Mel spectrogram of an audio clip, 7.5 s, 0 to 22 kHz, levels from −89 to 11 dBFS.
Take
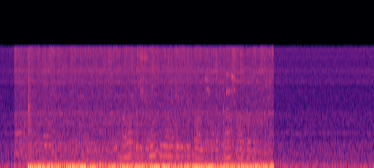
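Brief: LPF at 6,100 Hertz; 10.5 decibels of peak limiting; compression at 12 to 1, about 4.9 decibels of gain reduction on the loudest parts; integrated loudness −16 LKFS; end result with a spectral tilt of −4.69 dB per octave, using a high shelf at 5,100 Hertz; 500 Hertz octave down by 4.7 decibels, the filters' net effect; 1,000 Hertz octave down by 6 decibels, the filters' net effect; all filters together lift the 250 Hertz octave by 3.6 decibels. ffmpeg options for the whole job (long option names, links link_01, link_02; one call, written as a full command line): ffmpeg -i in.wav -af "lowpass=6100,equalizer=frequency=250:width_type=o:gain=7,equalizer=frequency=500:width_type=o:gain=-8,equalizer=frequency=1000:width_type=o:gain=-5.5,highshelf=frequency=5100:gain=-8.5,acompressor=threshold=-14dB:ratio=12,volume=19.5dB,alimiter=limit=0dB:level=0:latency=1" out.wav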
